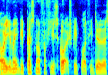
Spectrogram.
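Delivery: ordinary delivery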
